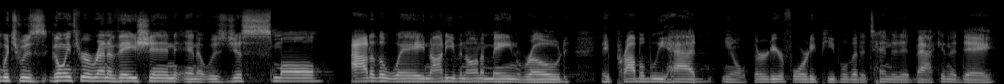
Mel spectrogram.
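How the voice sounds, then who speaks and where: A man's voice: mid-range voice, pushed and bright, in a large hall. A man in his thirties preaching a sermon in a casual, self-deprecating way, with plenty of fillers and restarts. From United States. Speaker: pastor.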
